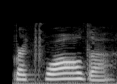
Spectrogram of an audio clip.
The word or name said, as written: bretwalda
